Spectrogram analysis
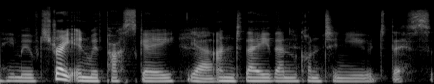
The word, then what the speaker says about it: Paskey: How are you pronouncing this? Paskey. Paskey, yeah. Paskey. Confirmed.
